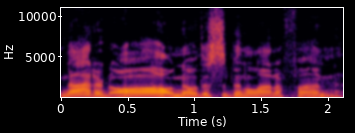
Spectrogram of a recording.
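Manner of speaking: dry, lightly sarcastic tone. Answering how frustrating the delayed rebuild has been: sarcastic. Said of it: "I sense some sarcasm there".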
